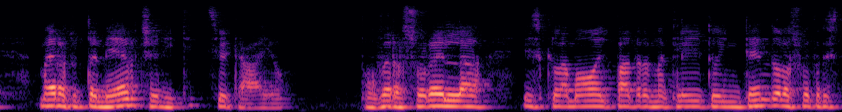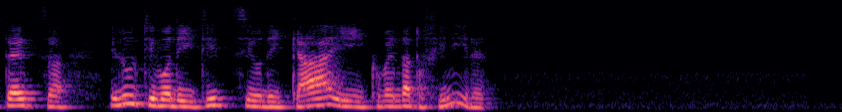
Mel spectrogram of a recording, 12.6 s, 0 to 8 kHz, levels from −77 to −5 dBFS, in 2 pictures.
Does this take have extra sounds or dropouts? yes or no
no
